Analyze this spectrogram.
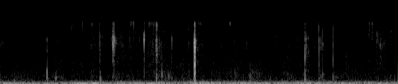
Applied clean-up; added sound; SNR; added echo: neural diffusion model UNIVERSE++.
